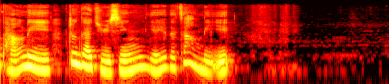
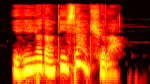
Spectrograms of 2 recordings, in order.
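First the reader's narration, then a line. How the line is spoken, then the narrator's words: Quiet question. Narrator (Chinese): 艾斯本小声地问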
